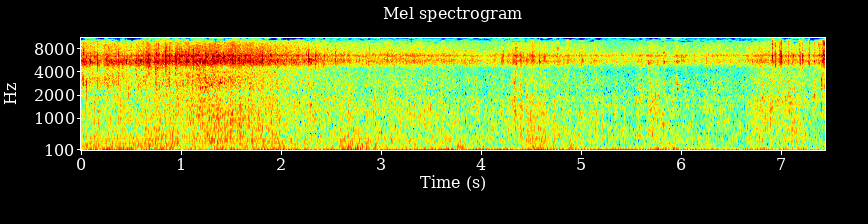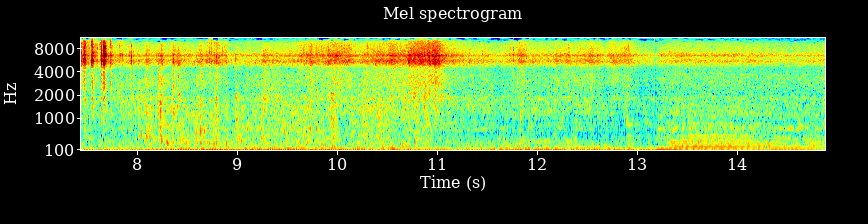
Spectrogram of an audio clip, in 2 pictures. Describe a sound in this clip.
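A vehicle engine rumbles steadily at low revs.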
